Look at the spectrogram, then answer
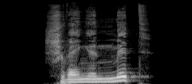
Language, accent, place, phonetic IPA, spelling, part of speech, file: German, Germany, Berlin, [ˌʃvɛŋən ˈmɪt], schwängen mit, verb, De-schwängen mit.ogg
- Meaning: first-person plural subjunctive II of mitschwingen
